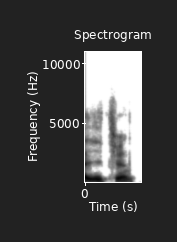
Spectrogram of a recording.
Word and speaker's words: Yi Quan: Alors, dis-moi si je le prononce mal. Bon Le courage. Votoit Yi Quan. C'est ça, vote what Yi Quan. Ah, Yi Quan.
